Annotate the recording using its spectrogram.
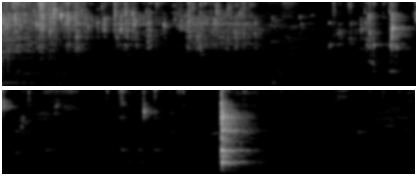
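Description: Evaporated milk pouring from a can into a plastic blender jar: a soft stream of liquid splashing for the first two seconds or so. Then a few faint small sounds, and a single sharp knock near the end.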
